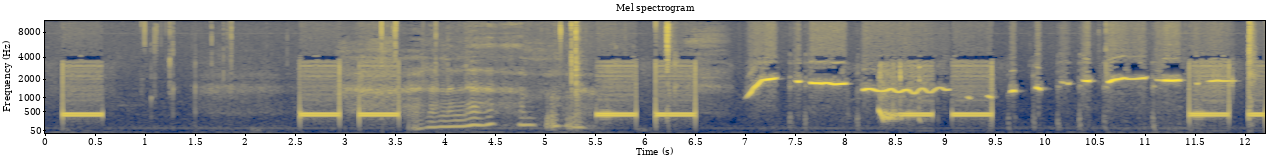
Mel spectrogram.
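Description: A phone ringing tone sounds in repeated double bursts of a steady, mid-pitched buzz, while someone whistles a wandering tune between and over the rings, with some rustling noises early on.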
